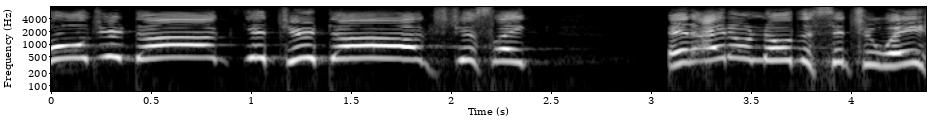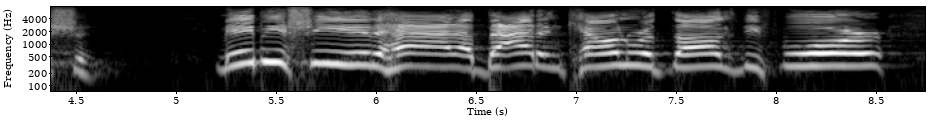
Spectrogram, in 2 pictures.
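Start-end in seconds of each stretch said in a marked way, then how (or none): 0.0-2.0 high, frantic, panicky yell, almost sobbing. Retelling a lady panicking at the speaker's dogs, imitating a panicked scream. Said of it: "she's like screaming, almost like crying".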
